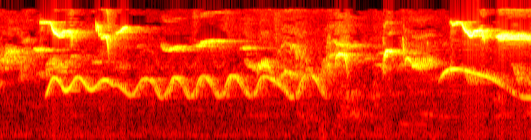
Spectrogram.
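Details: White-rumped shama for sale delivers a clear warbling whistle that wobbles up and down about eight times, followed by short high notes and a long sliding whistle falling away at the end.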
